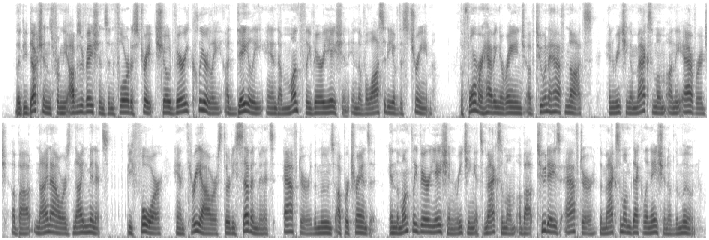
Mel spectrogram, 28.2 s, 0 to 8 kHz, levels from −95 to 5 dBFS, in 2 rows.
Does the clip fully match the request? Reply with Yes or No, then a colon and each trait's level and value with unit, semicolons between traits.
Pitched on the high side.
No: medium, 140 Hz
